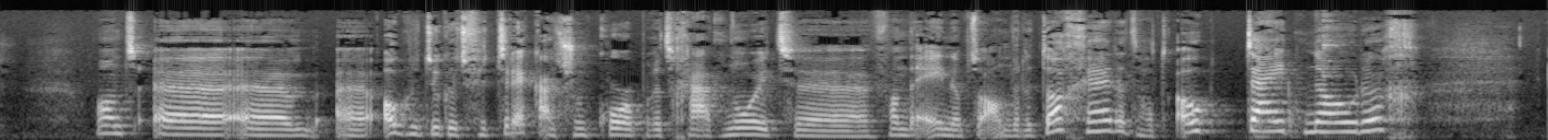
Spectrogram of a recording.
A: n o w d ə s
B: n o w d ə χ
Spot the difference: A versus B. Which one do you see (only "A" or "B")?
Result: B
